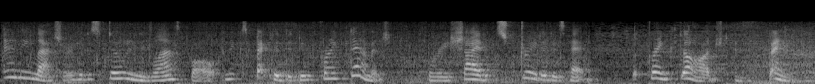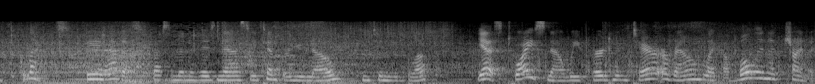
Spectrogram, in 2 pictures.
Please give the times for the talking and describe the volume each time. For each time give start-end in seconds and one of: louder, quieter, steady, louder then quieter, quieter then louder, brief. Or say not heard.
0.0-16.2 steady.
